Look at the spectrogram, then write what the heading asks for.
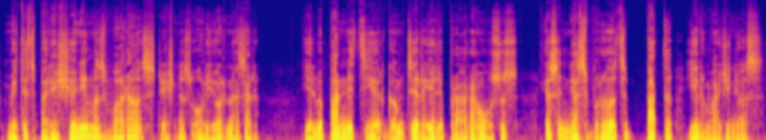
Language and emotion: Kashmiri, fearful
